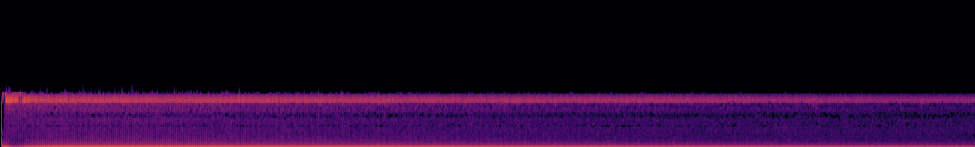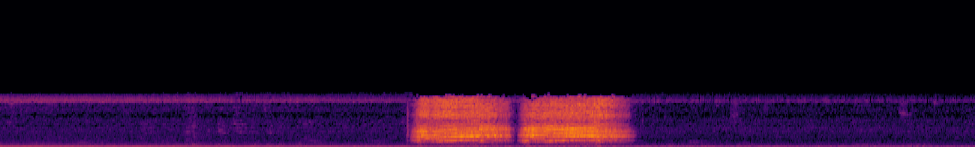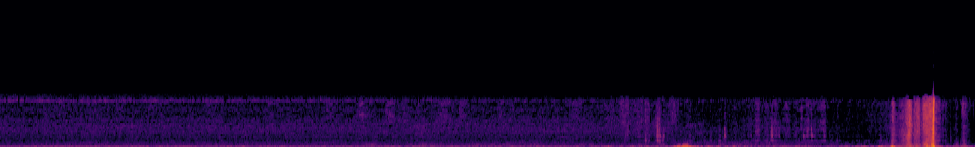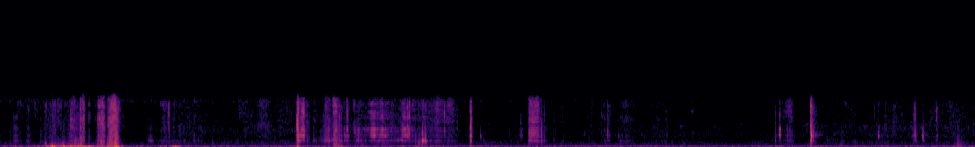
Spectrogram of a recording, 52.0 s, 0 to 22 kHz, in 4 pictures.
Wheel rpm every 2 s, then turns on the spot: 0, 0, 0, 0, 0, 0, 0, 0, 0, 80, 60, 0, 0, 0, 0, 0, 0, 0, 0, 0, 0, 0, 0, 0, 0, 0.
none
